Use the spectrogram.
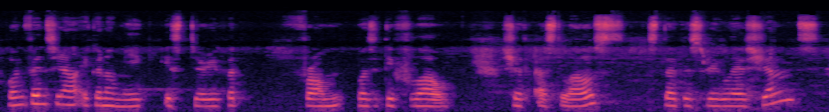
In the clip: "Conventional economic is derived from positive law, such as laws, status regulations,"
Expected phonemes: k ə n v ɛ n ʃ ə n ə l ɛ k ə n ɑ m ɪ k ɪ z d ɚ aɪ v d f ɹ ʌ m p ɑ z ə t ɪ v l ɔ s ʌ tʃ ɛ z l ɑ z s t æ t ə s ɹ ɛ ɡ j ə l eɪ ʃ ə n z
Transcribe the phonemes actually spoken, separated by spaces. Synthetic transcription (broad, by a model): k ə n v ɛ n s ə n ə l ɛ k ə n ɑ m ɪ k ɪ s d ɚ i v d f ɹ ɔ m p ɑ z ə t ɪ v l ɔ ʃ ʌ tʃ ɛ s l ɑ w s t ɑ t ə s ɹ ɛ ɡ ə l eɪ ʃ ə n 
